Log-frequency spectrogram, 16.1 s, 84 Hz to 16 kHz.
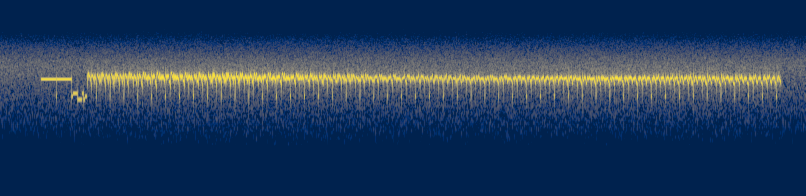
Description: SSTV (slow-scan television), Scottie S2, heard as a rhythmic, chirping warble, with radio static.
